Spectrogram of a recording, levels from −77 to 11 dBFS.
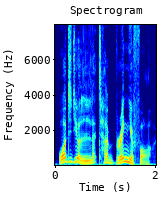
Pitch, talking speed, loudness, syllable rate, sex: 155 Hz, 235 wpm, -18 LUFS, 4.3 syllables/s, male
